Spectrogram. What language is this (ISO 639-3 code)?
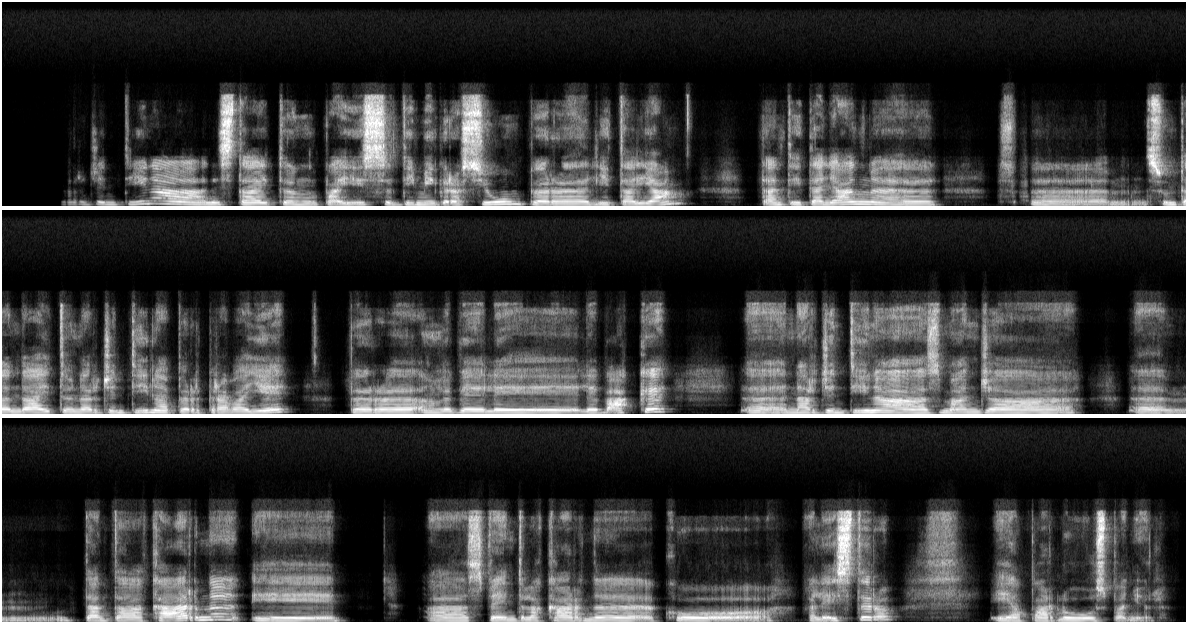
pms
